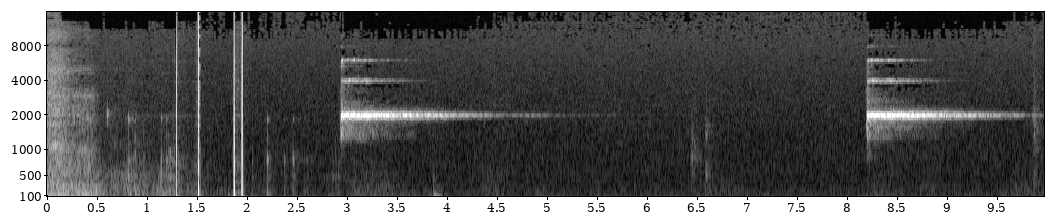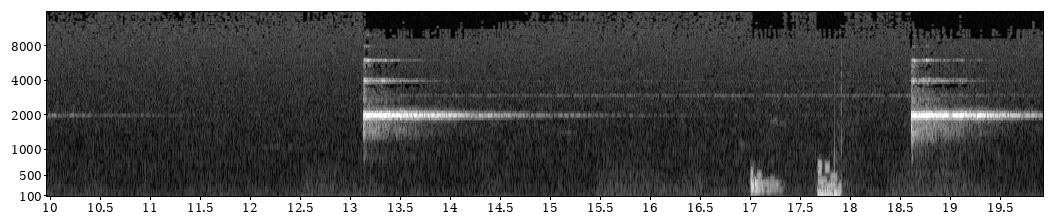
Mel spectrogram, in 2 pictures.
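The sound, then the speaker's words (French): A single very high piano note, played through a reverb unit and an echo chamber at the opening of a piece, rings out four times, roughly every five seconds, each strike a sonar-like ping with a long, fading tail; a few low thumps appear. “Et oui, ce son extrêmement étrange, c'est un piano. Un piano qui est branché dans une réverb et une chambre à écho.”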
